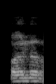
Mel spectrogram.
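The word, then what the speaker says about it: Euler: कोइलर line हां बच्चे इसको यूर बोलते हैं। ऐसे मत बोला करो। कोइलर लाइन प्रोनाउंसिएशन की होती है।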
